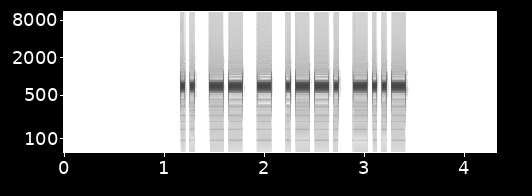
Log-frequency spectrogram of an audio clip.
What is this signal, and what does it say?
Morse code, heard as a keyed tone, about 25 wpm, 700 Hz. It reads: IMTPX
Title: Code Groups - 5 Letters - 25wpm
